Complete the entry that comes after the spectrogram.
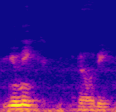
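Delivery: normal talking voice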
